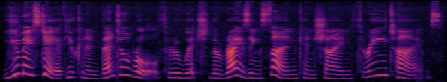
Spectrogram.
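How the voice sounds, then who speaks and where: A woman's voice: on the high side, very animated, takes it slowly. A woman reading a storybook aloud, voicing a hot-tempered male duke who roars his commands. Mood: stern. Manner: roaring and commanding.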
